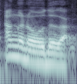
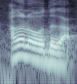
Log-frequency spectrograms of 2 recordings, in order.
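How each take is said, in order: No difference in how they are said.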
